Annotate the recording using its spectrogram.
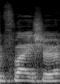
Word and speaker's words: Fleischer: Hardy will star as Eddie Brock with Ruben Fleischer.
